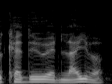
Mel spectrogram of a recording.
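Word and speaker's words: Kdenlive: avez en premier lieu kden live donc KD en live comme ça comme ça se prononce chercher le dos sur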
